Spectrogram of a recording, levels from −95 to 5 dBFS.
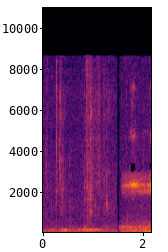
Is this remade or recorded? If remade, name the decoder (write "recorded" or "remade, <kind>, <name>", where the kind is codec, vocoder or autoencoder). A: recorded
